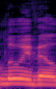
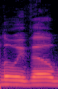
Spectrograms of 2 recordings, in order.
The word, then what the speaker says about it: Louisville: like I would call Louisville Louisville and I know a lot of people from Louisville would call it Louisville you know but I would call it Louisville thank you a thinker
